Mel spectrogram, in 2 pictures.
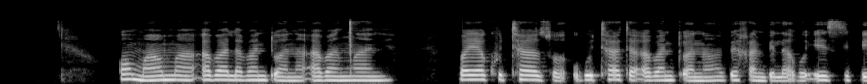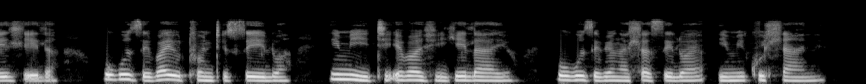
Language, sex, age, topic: North Ndebele, male, 36-49, health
